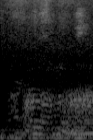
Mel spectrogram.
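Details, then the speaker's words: Very loud snoring from a sleeping female (species not stated), louder than a grandpa, heard in the background. "Oh my gosh, she's so loud. She snores louder than, I'm telling you, louder than a grandpa."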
